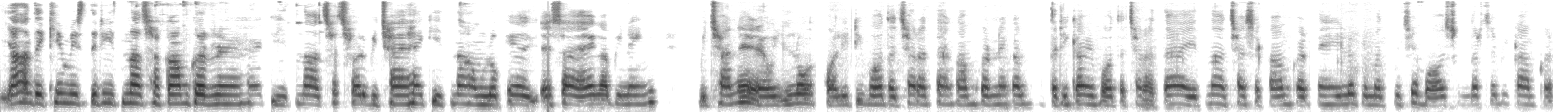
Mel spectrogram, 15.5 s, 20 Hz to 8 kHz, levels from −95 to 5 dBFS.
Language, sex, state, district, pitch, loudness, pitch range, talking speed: Hindi, female, Jharkhand, Sahebganj, 235 Hz, -27 LUFS, 225-250 Hz, 230 wpm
